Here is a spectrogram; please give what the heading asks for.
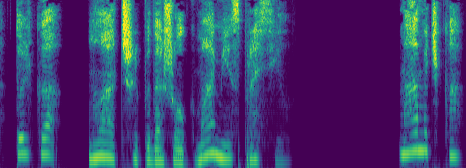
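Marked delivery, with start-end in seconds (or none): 4.0-4.6 tender little chick. Acted. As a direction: ask gently like a loving child. Youngest gently asks mother.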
